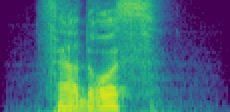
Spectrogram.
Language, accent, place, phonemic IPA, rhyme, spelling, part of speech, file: German, Germany, Berlin, /fɛɐ̯ˈdʁʊs/, -ʊs, Verdruss, noun, De-Verdruss.ogg
- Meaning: displeasure, chagrin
